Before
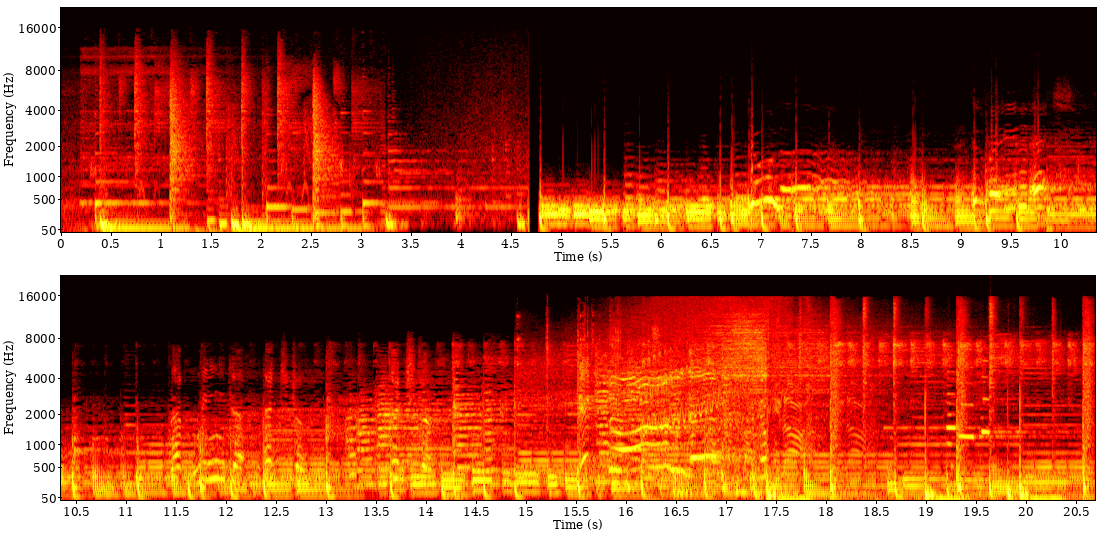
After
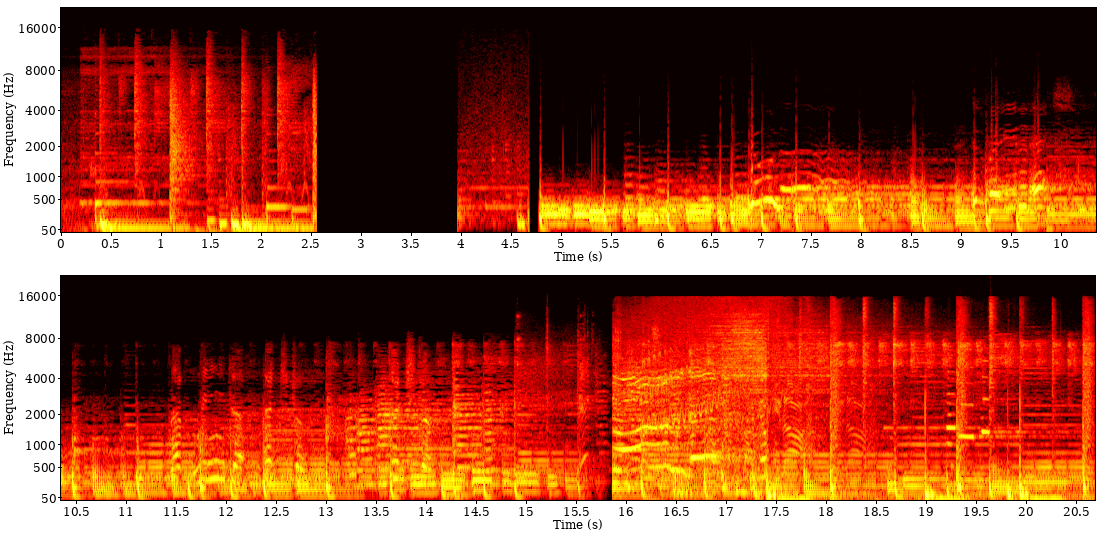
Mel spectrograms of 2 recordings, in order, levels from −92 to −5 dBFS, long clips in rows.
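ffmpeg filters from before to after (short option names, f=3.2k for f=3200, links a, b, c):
-filter_complex "[0:a]asplit=4[a][b][c][d];[a]atrim=end=2.55,asetpts=PTS-STARTPTS,afade=t=out:st=2.546:d=0.004:c=hsin[e];[b]atrim=start=2.55:end=3.96,asetpts=PTS-STARTPTS,volume=0[f];[c]atrim=start=3.96:end=15.86,asetpts=PTS-STARTPTS,afade=t=in:d=0.004:c=hsin,afade=t=out:st=10.76:d=1.14[g];[d]atrim=start=15.86,asetpts=PTS-STARTPTS,afade=t=in:d=0.004:c=hsin[h];[e][f][g][h]concat=n=4:v=0:a=1"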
